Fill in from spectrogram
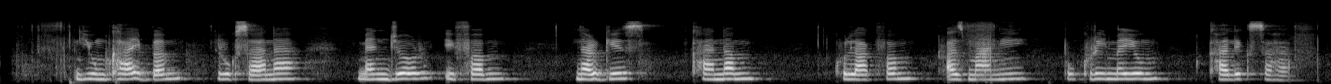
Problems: background sounds at intervals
